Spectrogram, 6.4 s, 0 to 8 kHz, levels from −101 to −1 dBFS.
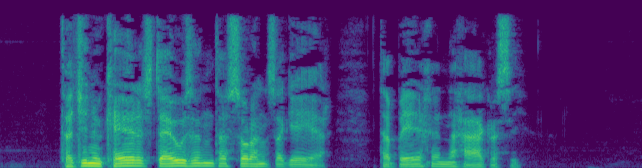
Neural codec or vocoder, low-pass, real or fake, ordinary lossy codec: none; 7.2 kHz; real; MP3, 48 kbps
